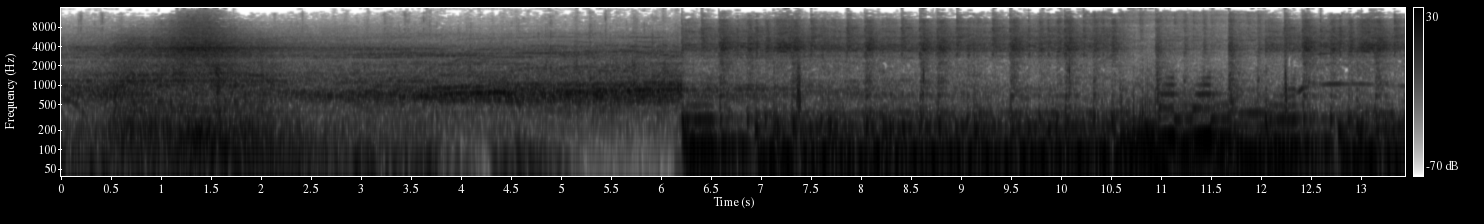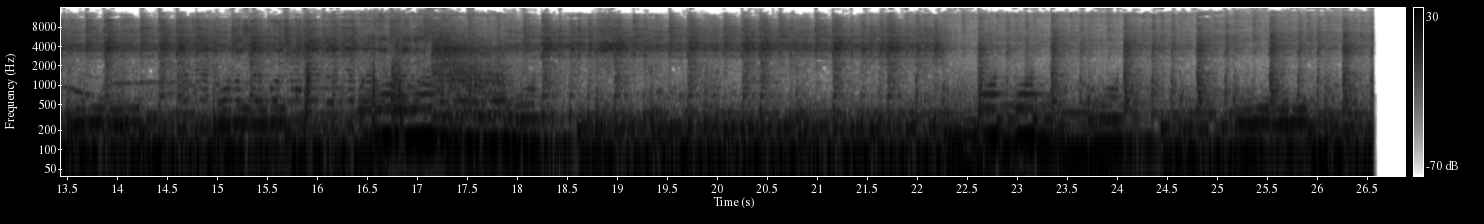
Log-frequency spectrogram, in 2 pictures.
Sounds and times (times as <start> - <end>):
Dance music: 6.0 - 26.6.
